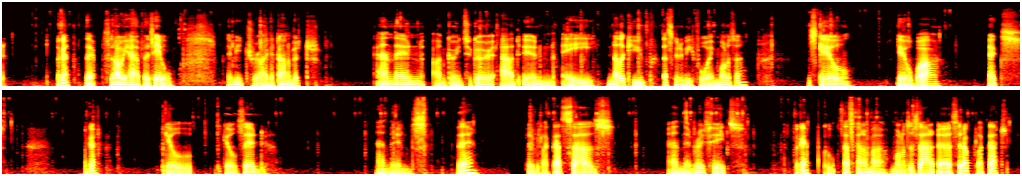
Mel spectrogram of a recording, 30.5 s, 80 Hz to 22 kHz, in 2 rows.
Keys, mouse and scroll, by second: 0.3 middle click, 0.5 z, 0.7-1.9 middle drag, 1.9-2.7 scroll up 1, 2.7-3.1 right drag, 3.1 middle click, 3.4 h, 4.1 ctrl+z, 4.8 g, 5.0-5.6 middle drag, 5.6-6.8 scroll down 4, 7.2 shift+middle drag, 7.4-8.1 scroll up 4, 8.2 shift+middle click, 8.3-8.9 scroll down 4, 8.9-9.6 middle drag, 9.6 shift+a, 11.6 s, 12.2-12.7 scroll up 4, 12.4 g, 13.1 s, 14.3 s, 15.8 s, 16.2-16.7 middle drag, 16.6 z, 16.9-17.6 shift+middle drag, 17.6 z, 18.3 s, 20.0-21.6 typing, 24.3-26.4 typing, 26.8 alt+a, 27.0-28.1 shift+middle drag, 28.1-28.5 shift+right drag, 28.9 g.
